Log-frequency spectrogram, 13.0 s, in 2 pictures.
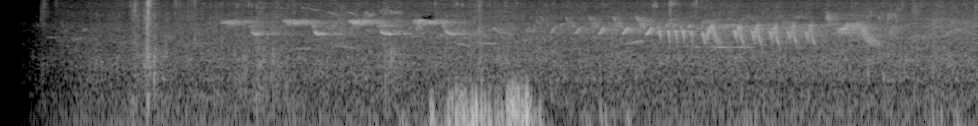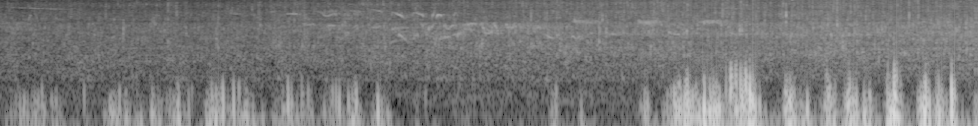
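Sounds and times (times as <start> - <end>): songbird singing a trill: 1.4 - 11.7.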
